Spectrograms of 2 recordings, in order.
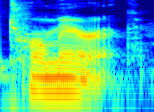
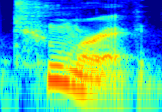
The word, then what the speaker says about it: turmeric: Jiang Huang, this is turmeric or turmeric, depending on how you say it.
